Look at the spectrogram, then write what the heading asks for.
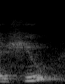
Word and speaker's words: Hu: appelle le chant du Hu. Ça s'écrit H-U, mais ça se prononce en français Y-I-O-U, donc ça se prononce ça me remplit.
